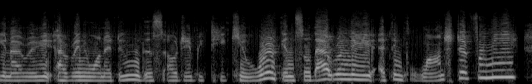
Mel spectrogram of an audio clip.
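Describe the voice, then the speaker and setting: This woman has a non-native accent. Her voice sits at a medium pitch. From refugee family, raised in US public housing. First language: not English. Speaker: panelist, LGBTQ community organizer. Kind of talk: panel discussion. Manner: hesitant, many fillers and restarts.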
